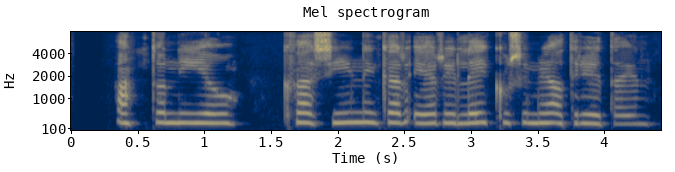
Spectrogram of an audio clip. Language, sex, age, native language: Icelandic, female, 14, Icelandic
